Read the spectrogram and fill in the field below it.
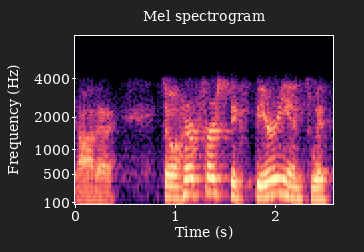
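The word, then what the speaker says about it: Ara: We pronounce it Ada.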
